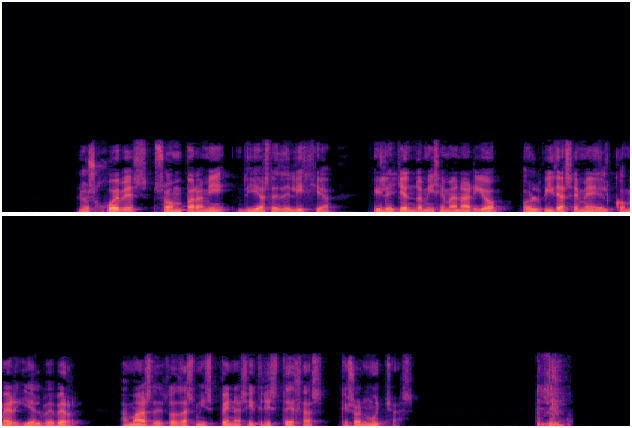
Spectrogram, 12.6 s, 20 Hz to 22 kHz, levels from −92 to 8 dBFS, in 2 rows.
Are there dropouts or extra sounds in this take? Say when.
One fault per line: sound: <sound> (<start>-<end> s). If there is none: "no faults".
sound: laugh (11.6-12.0 s)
